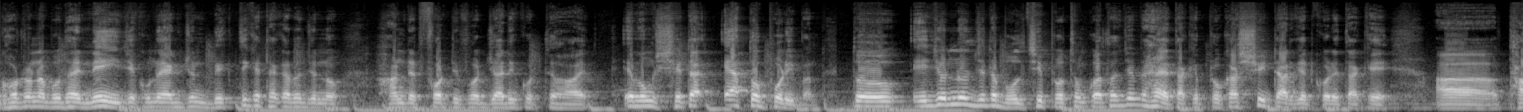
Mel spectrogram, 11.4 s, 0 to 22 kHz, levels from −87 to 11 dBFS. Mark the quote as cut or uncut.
uncut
